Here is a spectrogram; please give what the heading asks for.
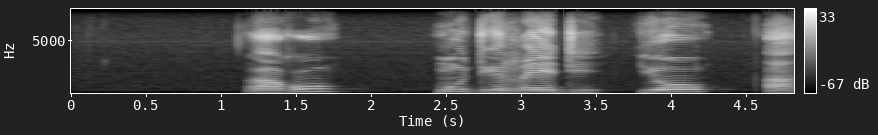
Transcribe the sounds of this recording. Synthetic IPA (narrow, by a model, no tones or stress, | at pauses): ɣaɣʊ | mʊdiredi | jo | a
